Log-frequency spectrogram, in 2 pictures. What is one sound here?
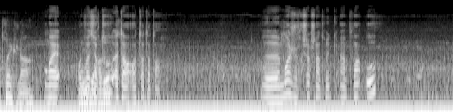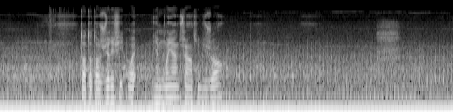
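A helicopter's engine and rotor drone in flight.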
